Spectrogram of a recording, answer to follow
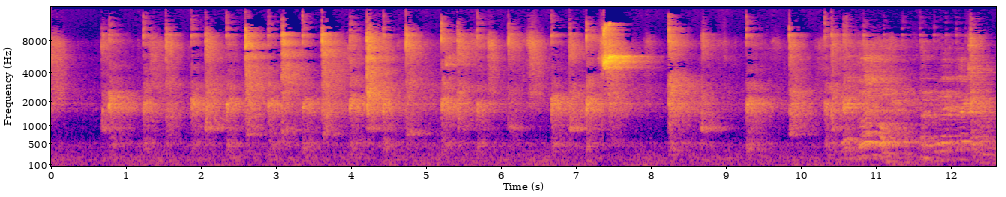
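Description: Table tennis rally: the ball clicking off the paddles and bouncing on the Sponeta table in a quick, even run of sharp hits, two to three a second. The hits stop about ten seconds in.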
